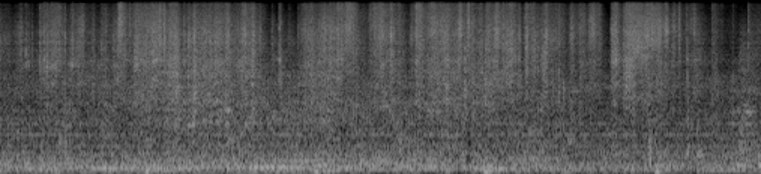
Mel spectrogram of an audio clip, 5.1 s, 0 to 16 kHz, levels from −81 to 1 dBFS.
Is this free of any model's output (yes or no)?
no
